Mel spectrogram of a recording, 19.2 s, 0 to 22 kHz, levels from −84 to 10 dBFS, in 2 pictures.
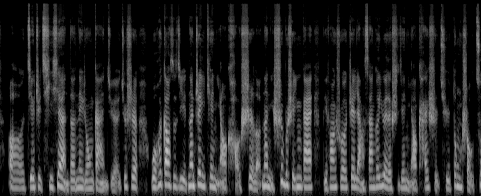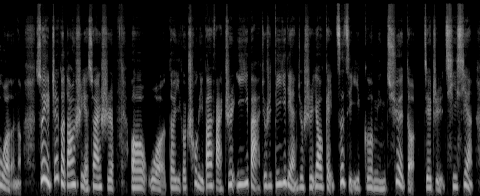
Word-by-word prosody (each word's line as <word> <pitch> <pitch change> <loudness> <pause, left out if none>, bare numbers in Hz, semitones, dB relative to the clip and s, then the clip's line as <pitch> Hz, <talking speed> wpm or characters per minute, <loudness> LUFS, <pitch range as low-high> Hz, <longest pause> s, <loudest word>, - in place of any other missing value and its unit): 呃， 165 -1 -3
截 185 -1 +2
止 185 -1 -3
期 185 +6 +2
限 195 +1 +3
的 165 0 -3
那 180 0 -2
种 160 0 -5
感 130 - -1
觉。 125 - -8
就 200 - -5
是 190 -3 -1 0.2
我 185 -1 +1
会 240 - 0
告 235 -1 +8
诉 205 -1 -4
自 - - -6
己， 180 -2 -3
那 215 0 +5
这 240 +3 +3
一 200 - -1
天 195 -1 -2
你 - - -5
要 - - +1
考 390 - -4
试 195 -1 +2
了， - - -4
那 210 +1 +3
你 - - -2
是 300 - +2
不 235 - +1
是 200 - -1
应 195 0 0
该 185 0 +4 0.2
比 160 - -6
方 185 +1 0
说 185 -2 -3
这 190 +1 -2
2，3 180 +1 -1
个 195 +1 -2
月 210 -2 0
的 165 - -2
时 - - -4
间 170 0 -5
你 - - -7
要 155 - 0
开 170 - -4
始 - - -3
去 160 -2 -5
动 200 -3 -2
手 - - -3
做 230 -4 +2
了 220 - -11
呢？ 250 +1 -7 0.3
所 355 - +5
以 310 -6 +7
这 375 +11 -1
个 260 - +4
当 230 +2 +4
时 225 - -2
也 145 - -1
算 200 +1 +3
是， 170 -4 -2 0.3
呃， 175 -2 +3
我 170 -3 -2
的 180 -2 -2
一 165 -1 -6
个 175 - -11
处 270 - -2
理 170 -6 -2
办 215 +1 +3
法 160 -5 +1
之 245 +11 -1
一 245 +3 +1
吧， - - +3
就 215 - -5
是 215 0 -5
第 250 +4 0
一 280 - +3
点 220 -4 -1
就 190 +1 -4
是 190 +1 -3
要 210 -2 +4
给 205 +4 -6
自 300 +1 +7
己 315 +5 +1
一 210 - -6
个 185 -2 -4
明 155 -1 -6
确 295 -10 +1
的 210 - -2 0.2
截 185 -1 +1
止 - - -7
期 200 0 +2
限。 225 +4 +3
195 Hz, 295 characters per minute, -24 LUFS, 175-225 Hz, 0.3 s, 告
